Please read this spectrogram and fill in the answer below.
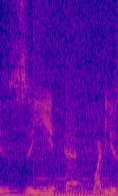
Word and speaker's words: Z: Plus, like I said, an anime that I was kind of infatuated with for a while was Dragon Ball Z, and that's pronounced Z regardless of where you are.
